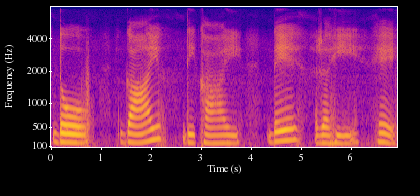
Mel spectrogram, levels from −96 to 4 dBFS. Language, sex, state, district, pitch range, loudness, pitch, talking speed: Hindi, female, Madhya Pradesh, Dhar, 165-195 Hz, -16 LUFS, 180 Hz, 50 wpm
